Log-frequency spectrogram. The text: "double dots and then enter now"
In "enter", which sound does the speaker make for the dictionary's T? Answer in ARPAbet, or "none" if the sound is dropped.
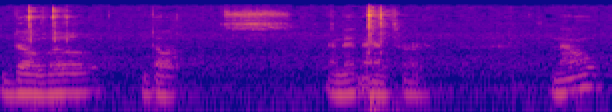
S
